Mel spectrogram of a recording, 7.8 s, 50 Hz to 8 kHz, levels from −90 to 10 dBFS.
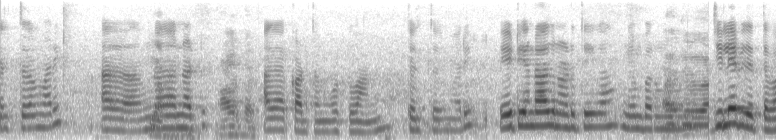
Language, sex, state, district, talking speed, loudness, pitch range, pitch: Telugu, female, Andhra Pradesh, Srikakulam, 160 wpm, -27 LUFS, 190-250 Hz, 220 Hz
